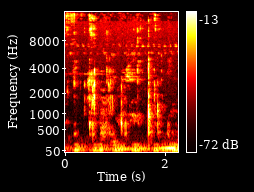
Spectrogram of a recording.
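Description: Close-miked chewing of edible clay (eko calaba with pink clay paste): moist mouth sounds with scattered small clicks, one sharper click near the end.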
